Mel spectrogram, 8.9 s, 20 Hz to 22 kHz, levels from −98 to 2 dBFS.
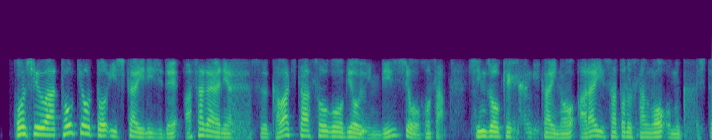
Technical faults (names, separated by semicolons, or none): G.729 codec; VoIP packet loss concealed by the speech codec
